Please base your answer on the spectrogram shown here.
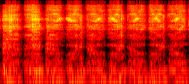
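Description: Knife blade rubbed along a sharpening stone to even out the bevel, a rhythmic series of about eight rasping strokes with brief gaps between them, close and clear with no voices.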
